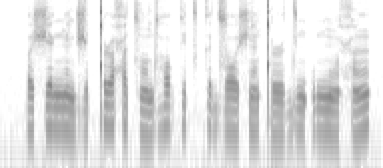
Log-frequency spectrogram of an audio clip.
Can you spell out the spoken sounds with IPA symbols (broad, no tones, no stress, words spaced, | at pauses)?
ʌʃɛ ŋɛ̃d͡ʒə ǃə˞ħət͡sɔ̃d ɦɔkɪt͡skəd͡zɔ ʃæ̃ǃə˞ dɪŋʔuŋũ ħə̃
